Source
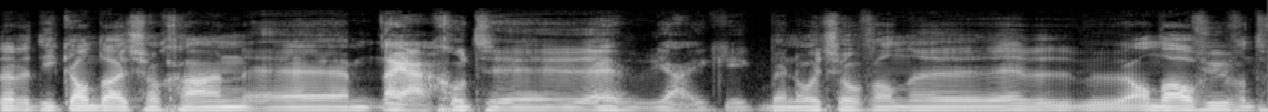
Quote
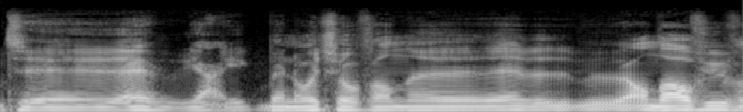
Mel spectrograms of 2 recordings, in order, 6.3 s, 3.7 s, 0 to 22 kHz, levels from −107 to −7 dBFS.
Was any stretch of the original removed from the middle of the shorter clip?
yes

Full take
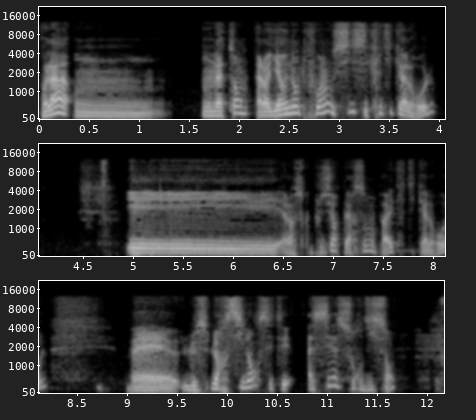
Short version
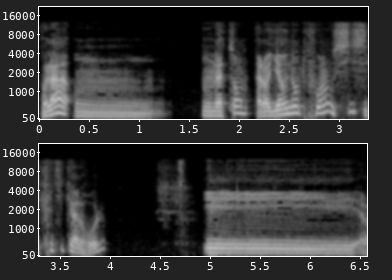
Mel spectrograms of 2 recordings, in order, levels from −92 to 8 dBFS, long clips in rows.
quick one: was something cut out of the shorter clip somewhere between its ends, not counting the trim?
no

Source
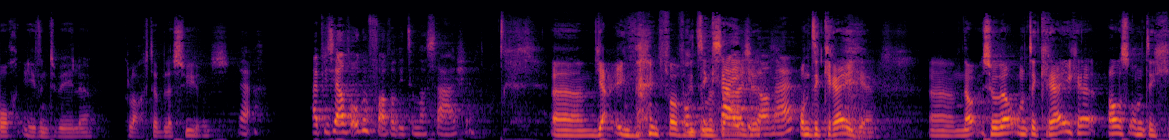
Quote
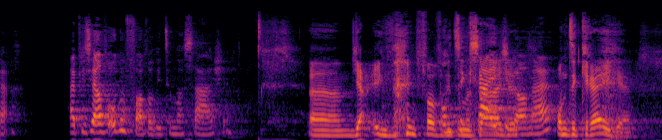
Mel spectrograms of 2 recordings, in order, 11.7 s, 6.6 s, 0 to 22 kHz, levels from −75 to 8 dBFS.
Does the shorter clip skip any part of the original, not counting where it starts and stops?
no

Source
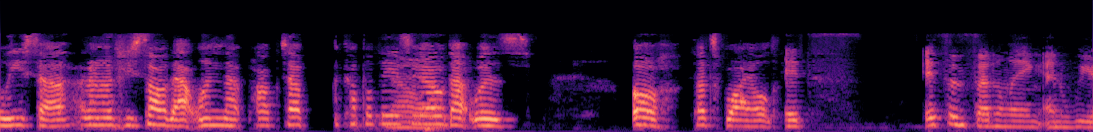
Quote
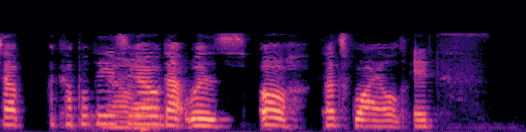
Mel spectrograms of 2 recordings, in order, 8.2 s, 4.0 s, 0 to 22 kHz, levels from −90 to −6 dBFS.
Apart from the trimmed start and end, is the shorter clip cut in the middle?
yes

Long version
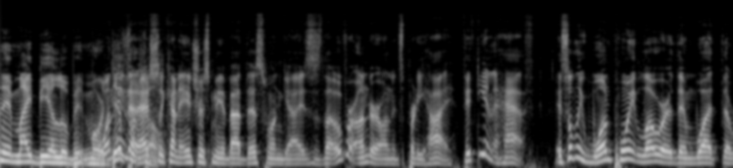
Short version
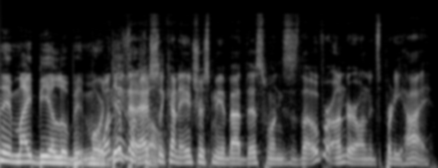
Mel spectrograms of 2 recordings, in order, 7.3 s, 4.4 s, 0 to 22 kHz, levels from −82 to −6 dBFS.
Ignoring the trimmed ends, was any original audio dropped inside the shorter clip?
yes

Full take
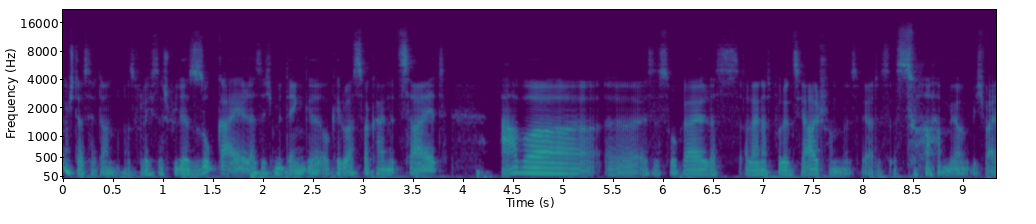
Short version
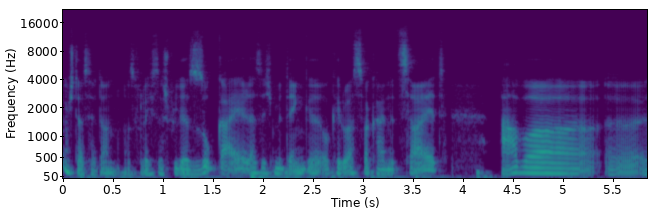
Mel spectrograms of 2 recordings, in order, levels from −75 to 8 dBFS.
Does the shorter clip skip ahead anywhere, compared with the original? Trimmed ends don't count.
no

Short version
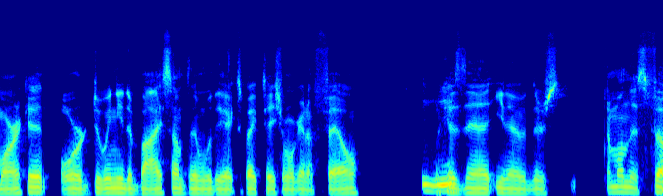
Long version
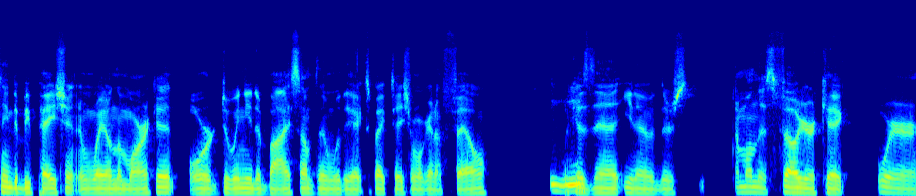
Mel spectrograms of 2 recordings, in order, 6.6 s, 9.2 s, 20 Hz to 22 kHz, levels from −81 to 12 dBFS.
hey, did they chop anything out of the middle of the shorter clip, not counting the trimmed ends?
no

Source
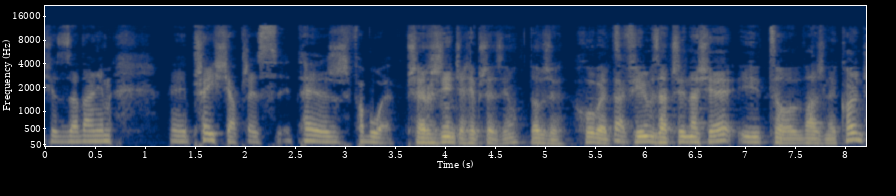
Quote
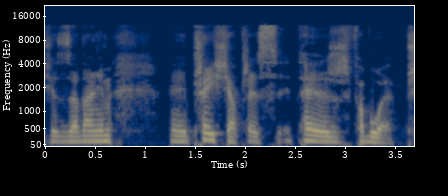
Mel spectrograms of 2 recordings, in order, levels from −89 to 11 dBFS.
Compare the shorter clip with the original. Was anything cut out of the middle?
no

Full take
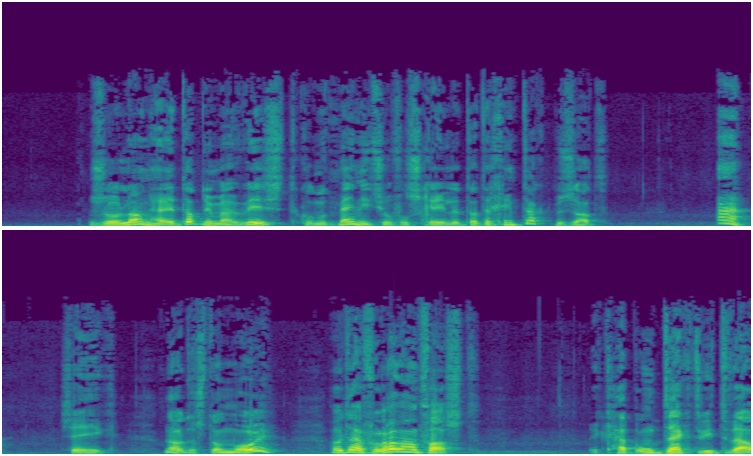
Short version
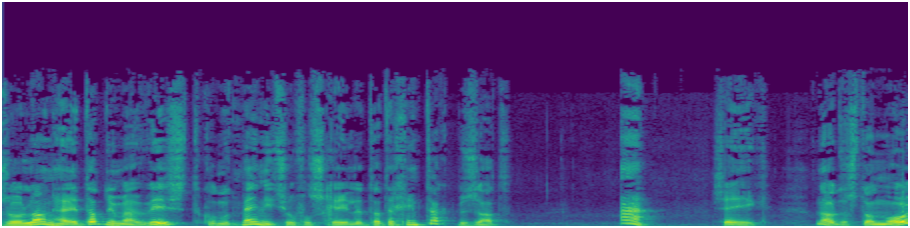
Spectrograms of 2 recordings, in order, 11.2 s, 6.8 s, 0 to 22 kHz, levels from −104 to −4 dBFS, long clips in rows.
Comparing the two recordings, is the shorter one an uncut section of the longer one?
yes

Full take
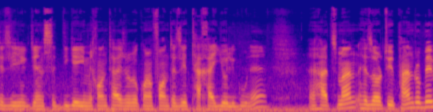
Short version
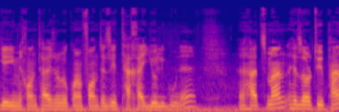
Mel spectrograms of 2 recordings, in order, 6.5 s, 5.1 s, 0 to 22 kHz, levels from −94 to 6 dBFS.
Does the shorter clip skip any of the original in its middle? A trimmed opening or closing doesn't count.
no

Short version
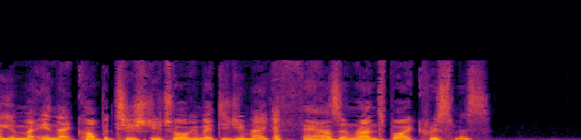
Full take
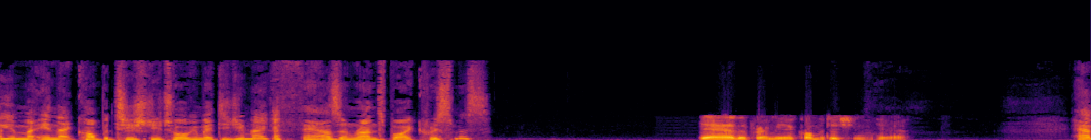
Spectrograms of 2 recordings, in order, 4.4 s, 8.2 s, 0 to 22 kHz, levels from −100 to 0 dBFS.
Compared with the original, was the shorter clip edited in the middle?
no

